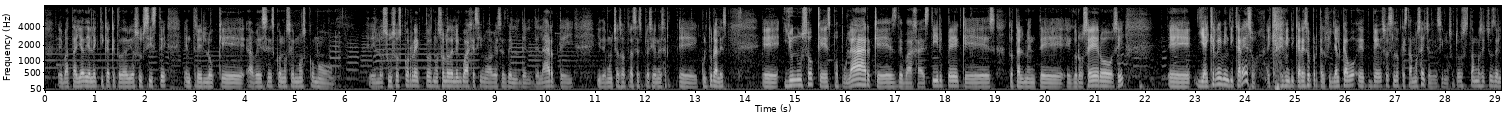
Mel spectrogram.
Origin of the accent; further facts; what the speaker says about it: Pasto, Nariño, Colombia; Nos pasa incluso a nosotros, ¿sí? Como pastusos y como nariñenses.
